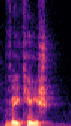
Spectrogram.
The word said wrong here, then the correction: vacuous: V-A-C-U-O-U-S... experiences I've ever had. – Vacuous.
